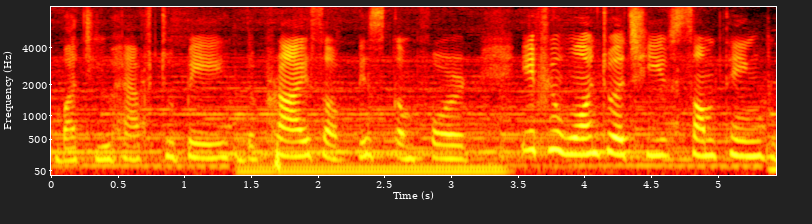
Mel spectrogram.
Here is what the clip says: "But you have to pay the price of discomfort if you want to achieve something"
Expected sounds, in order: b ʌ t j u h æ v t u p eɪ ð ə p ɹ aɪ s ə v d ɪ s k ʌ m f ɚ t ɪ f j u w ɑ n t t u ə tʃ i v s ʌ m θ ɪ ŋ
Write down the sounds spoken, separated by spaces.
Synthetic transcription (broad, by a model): b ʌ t j u h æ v t u p eɪ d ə p ɹ aɪ s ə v d ɪ s k ʌ m f ɚ t ɪ f j u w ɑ n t t u ə tʃ i v s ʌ m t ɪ ŋ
